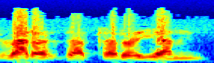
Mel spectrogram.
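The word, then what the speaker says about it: Varazdat Haroyan: Para nosotros es un desconocido, Barazdad Aroyan, que lo primero, ¿se dice así bien? ¿Lo digo bien? ¿Lo pronuncio bien el nombre así? – Sí, sí, está muy bien, es Barazdad Aroyan, está muy bien.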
